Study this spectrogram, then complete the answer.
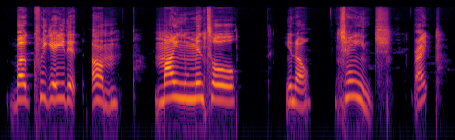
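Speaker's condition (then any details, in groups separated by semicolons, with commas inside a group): Cerebral palsy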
